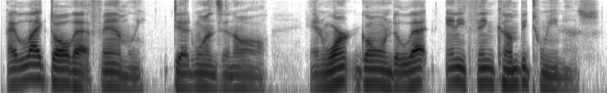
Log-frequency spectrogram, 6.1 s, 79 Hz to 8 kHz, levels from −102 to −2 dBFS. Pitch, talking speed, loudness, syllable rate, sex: 110 Hz, 180 wpm, -18 LUFS, 4.7 syllables/s, male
